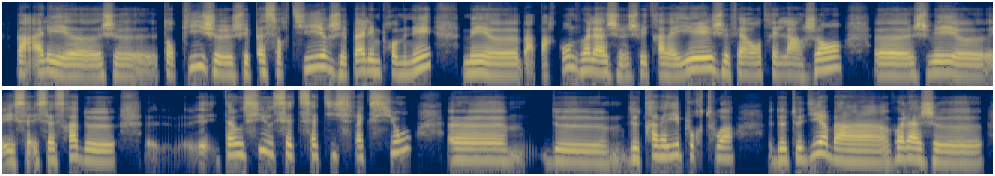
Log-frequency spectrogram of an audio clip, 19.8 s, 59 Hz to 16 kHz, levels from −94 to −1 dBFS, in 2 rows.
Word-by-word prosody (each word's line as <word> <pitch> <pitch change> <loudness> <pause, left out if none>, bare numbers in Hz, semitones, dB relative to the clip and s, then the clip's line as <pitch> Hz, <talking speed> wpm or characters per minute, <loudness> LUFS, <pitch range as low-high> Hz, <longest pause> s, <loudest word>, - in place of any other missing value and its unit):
ben, - - +3
allez, 155 -5 +1
heu, 125 -1 -1
je 125 -2 +1
tant 135 - -3
pis, 225 +3 -2
je 150 -7 +5
je 140 - +1
vais - - -3
pas 165 -1 -1
sortir, 195 +9 +1
je 155 -5 +5
vais - - -7
pas 165 - +2
aller 170 0 +1
me 160 - -8
promener. 155 - 0 0.3
Mais 150 0 +1
heu, 135 0 0
bah, - - -1
par - - -5
contre, 210 +2 -7
voilà, 170 -3 +4
je 130 -4 +5
je 130 - +3
vais 145 - -5
travailler, 150 +11 +2
je 160 -4 +4
vais - - -9
faire 140 -1 -1
rentrer 140 0 -4
de - - -7
l'argent, 175 - +1 0.3
heu, 135 -1 +1
je 145 +2 +4
vais, 155 -1 +1
heu, 130 -1 -3
et 145 - -4
ça - - +5
et - - -8
ça 160 +2 +3
sera 190 +6 +1
de», 145 -3 -4 0.3
heu, 390 +1 -12 0.2
tu 220 - -4
as 220 - +2
aussi 230 +6 +2
cette 215 -1 +3
satisfaction, 215 - 0 0.4
hem, 160 -1 -2 0.2
de, 145 -3 -6
mmh, 180 0 -21
de 170 +1 -3
travailler 200 +3 -1
pour 200 - -9
toi. 180 -2 -3 0.4
De 160 +1 -3
te 170 +3 -7
dire: 230 +8 +1
«Ben, 150 -4 0
voilà, 175 -1 +2
je 135 -3 0
155 Hz, 190 wpm, -22 LUFS, 140-190 Hz, 0.4 s, je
